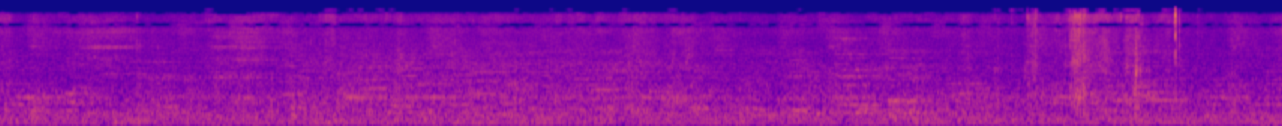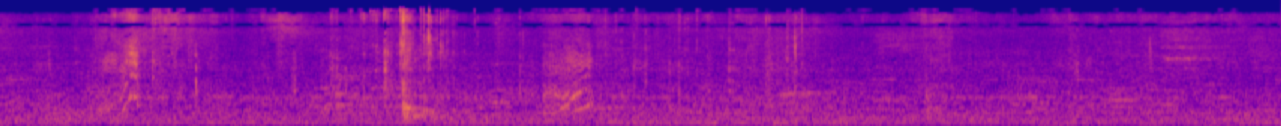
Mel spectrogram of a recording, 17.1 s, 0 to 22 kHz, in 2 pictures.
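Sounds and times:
zipper opening and closing: 0:09.1 - 0:10.0, 0:12.0 - 0:13.2.

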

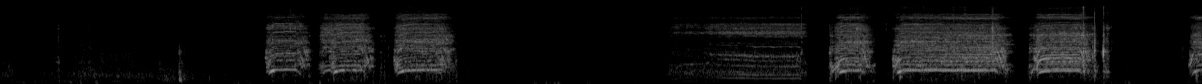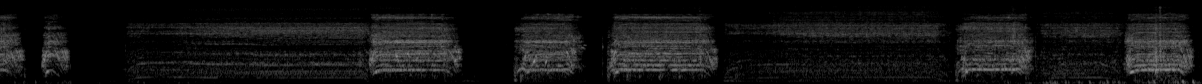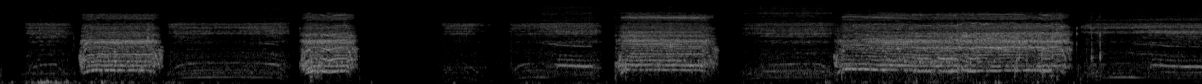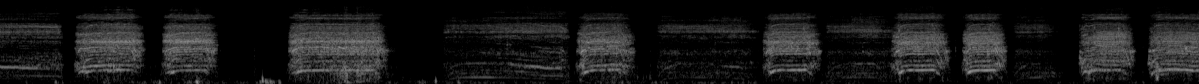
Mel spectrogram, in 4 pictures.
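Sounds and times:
small electric motors whining: 0:02.6 - 0:04.6, 0:06.6 - 0:11.2, 0:11.8 - 0:27.8, 0:28.4 - 0:48.0.

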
